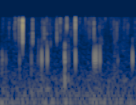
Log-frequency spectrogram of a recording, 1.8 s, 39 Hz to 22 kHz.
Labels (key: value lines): label: biophony, knock croak
recorder: SoundTrap 300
